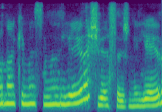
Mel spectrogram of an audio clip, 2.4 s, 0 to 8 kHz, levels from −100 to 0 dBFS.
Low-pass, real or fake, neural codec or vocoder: 7.2 kHz; fake; vocoder, 22.05 kHz, 80 mel bands, HiFi-GAN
